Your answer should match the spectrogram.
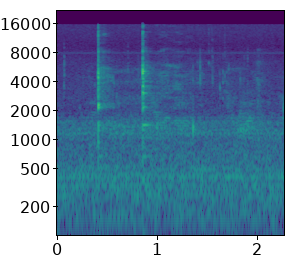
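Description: Light clicks while eating: two sharp ones about half a second apart, then a fainter third, over quiet room tone.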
